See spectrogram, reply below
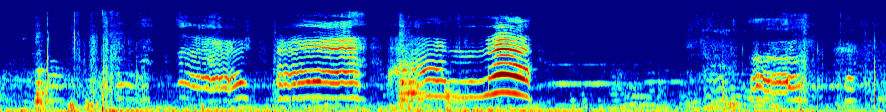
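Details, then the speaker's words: Infant with cri du chat: high-pitched, thin, mewing cries resembling a cat's meow; typical cri du chat cry. "bien bueno en realidad es porque es muy agudo el llanto y por ahí alguien dijo que se parecía un gato no si se escucha como un gato pero pero eso es más bien porque es muy agudo el yang"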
